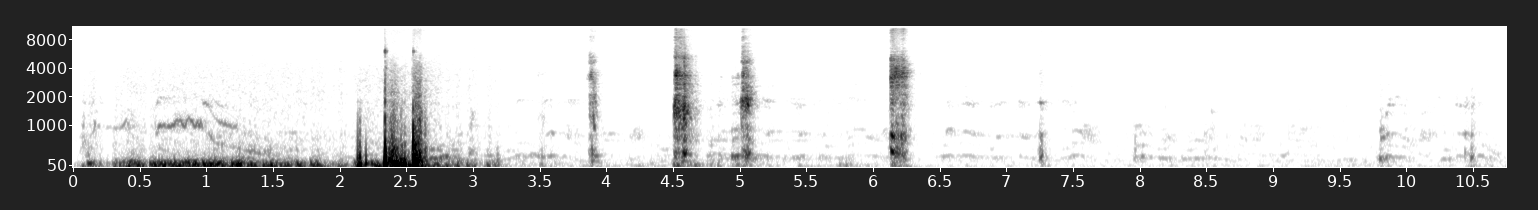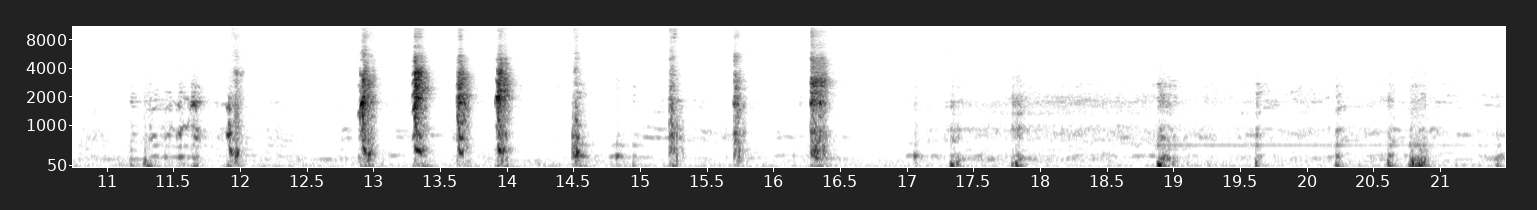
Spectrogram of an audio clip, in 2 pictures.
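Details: Blue tan and white Chihuahua puppy Ash, unwell with kennel cough after a change of home, lets out one sharp sneeze after a soft low rumble, then only scattered light clicks and taps in a quiet room.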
